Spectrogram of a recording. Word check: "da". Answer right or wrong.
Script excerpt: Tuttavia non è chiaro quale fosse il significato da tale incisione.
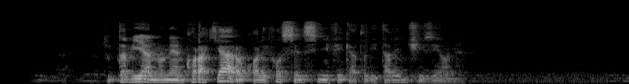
wrong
